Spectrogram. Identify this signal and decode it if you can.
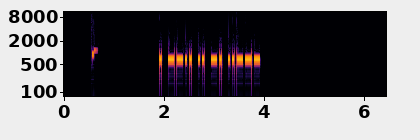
Morse code, heard as a keyed tone, about 27 wpm, 700 Hz. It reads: EZIN2
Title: Code Groups - 5 Letter:Numbers - 28wpm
